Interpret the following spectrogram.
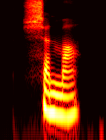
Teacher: That means it's short and light. It kind of falls off the first syllable. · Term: neutral tone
